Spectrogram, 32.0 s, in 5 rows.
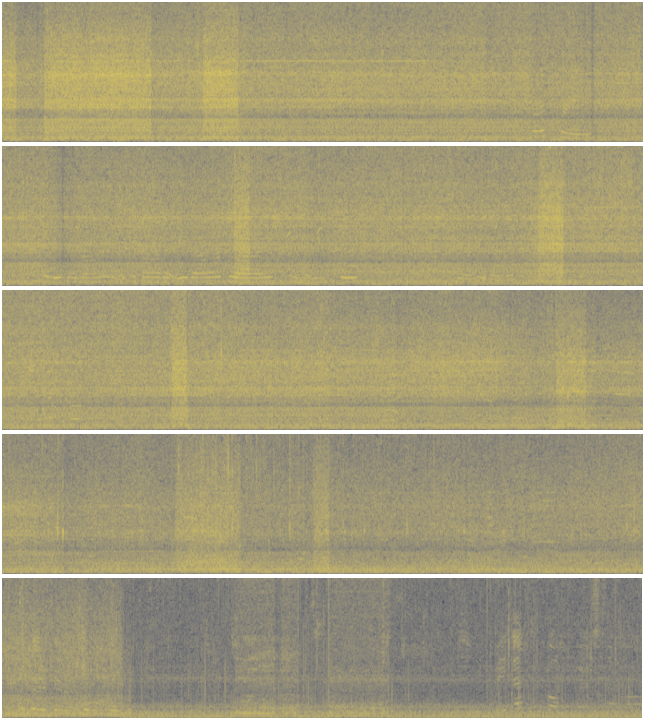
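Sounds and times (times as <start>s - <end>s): stopped train humming: 0.0s - 32.0s
crowd talking: 5.3s - 5.9s, 6.8s - 27.0s, 27.6s - 32.0s.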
